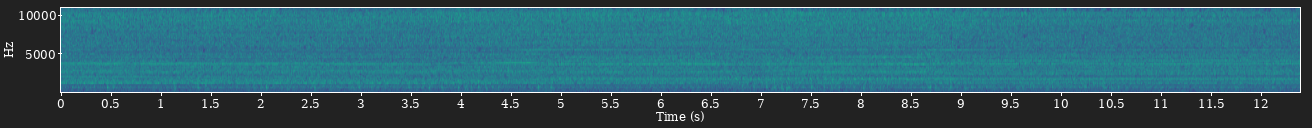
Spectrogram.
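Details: Honda CR-V Mk5 Hybrid at cold start: fast, light ticking rattle over a steady engine hum; knocking rattle at cold start, cause not yet found.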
